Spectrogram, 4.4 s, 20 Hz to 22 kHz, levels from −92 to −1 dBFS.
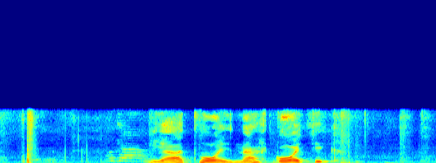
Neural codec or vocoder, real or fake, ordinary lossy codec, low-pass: codec, 16 kHz, 6 kbps, DAC; fake; none; 7.2 kHz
